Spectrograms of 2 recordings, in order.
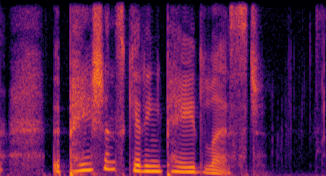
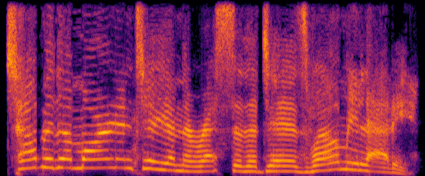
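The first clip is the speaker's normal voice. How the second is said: hammed-up stage Irish accent, pitched higher; Irish brogue; 6 semitones higher than usual. Host showing off her Irish brogue to her Irish guest, hammed-up and higher. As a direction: lay on a playful Irish brogue with a St. Patrick's Day greeting. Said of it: "So here's my Irish brogue".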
